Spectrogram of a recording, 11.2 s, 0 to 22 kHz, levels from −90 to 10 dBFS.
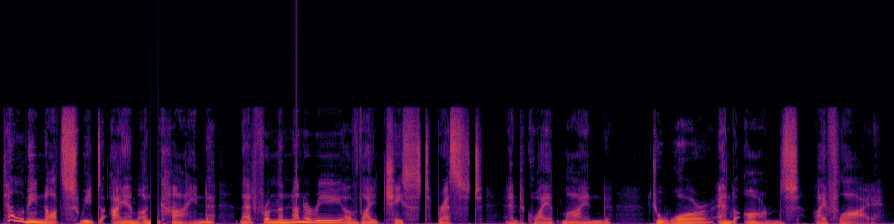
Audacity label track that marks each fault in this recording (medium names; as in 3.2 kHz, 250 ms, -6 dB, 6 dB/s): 1.880000	1.980000	dropout 95 ms
3.700000	3.710000	dropout 5.3 ms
